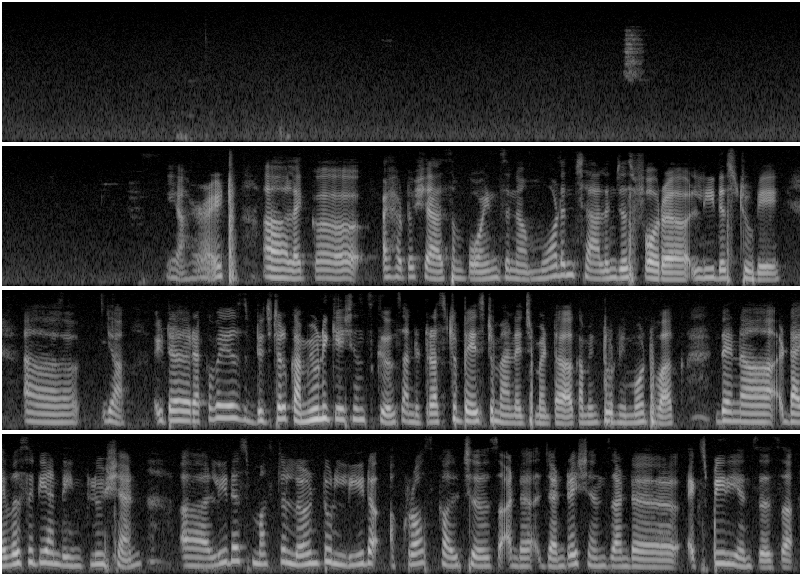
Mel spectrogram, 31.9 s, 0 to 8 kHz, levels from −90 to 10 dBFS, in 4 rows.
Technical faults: none

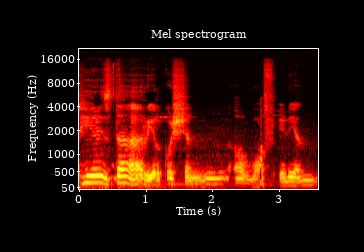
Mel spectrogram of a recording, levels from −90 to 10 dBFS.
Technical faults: damaged data in a compressed stream

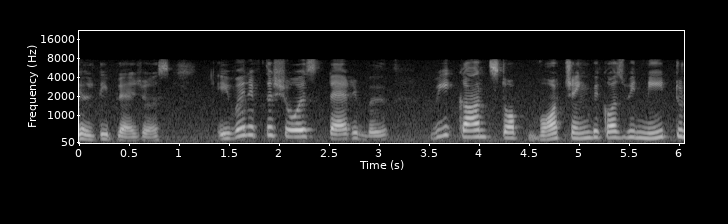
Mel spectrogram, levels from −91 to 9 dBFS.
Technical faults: none

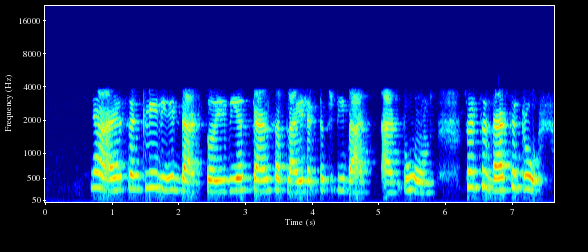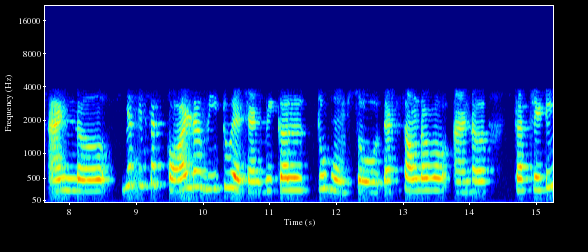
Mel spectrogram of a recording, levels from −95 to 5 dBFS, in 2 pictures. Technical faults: lost AMR speech frames

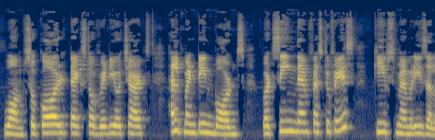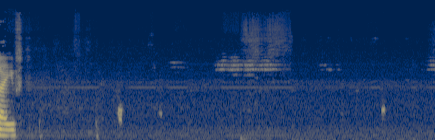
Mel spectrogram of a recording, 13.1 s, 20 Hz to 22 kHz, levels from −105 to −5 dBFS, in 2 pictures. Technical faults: none

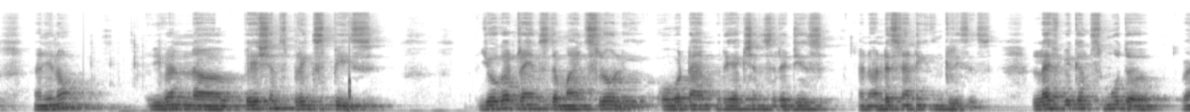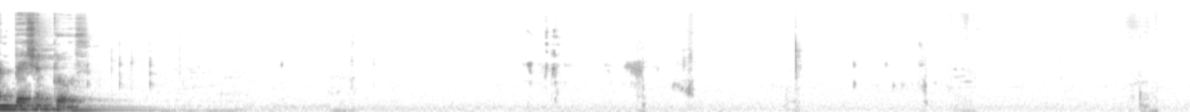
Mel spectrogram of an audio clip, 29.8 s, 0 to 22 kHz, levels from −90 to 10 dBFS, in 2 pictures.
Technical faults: damaged data in a compressed stream

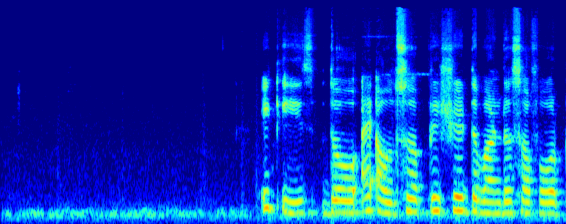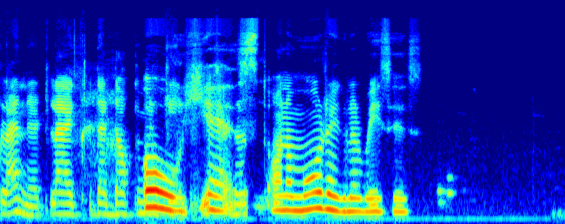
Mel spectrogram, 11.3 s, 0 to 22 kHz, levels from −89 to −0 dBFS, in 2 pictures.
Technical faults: speech suppressed in double talk

